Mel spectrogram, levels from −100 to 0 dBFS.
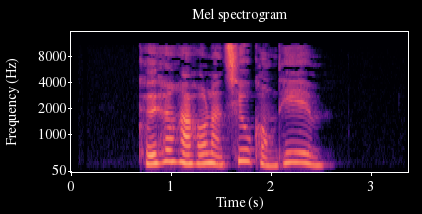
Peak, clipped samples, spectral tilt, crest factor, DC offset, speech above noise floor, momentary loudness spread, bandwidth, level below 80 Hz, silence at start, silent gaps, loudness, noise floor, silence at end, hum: -8 dBFS; under 0.1%; -2.5 dB/octave; 20 dB; under 0.1%; 57 dB; 10 LU; 11.5 kHz; -82 dBFS; 0.7 s; none; -25 LUFS; -82 dBFS; 0.85 s; none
